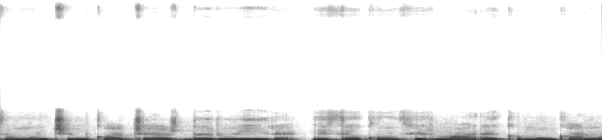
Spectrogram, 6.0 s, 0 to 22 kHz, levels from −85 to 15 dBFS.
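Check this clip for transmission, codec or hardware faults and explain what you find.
There is one fault, and it runs through the whole clip. It is stereo read as mono. Left and right samples, stored alternately, were played back one after another as a single channel. Each stereo frame therefore lasts twice as long. The audio plays at 0.5× speed and sits 12 semitones, a full octave, too low.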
